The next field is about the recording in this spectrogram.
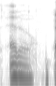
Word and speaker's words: Edo: It's actually pronounced Edo.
